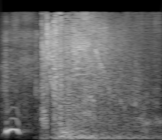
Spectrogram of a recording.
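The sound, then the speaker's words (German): A brief tonal chirp, then a sudden loud explosion bursts in and fades into a long, rumbling, crackling decay that carries on to the end. “Das war eine Explosion, weil, was ist passiert,”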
